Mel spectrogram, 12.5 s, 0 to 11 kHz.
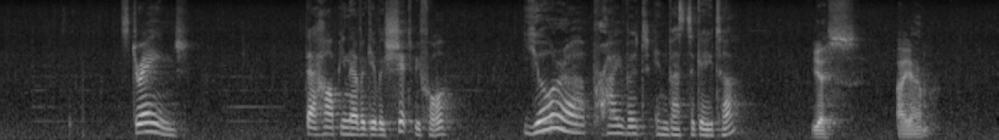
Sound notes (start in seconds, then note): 1.4 bell clangs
